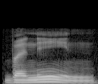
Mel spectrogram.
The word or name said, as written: Benin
